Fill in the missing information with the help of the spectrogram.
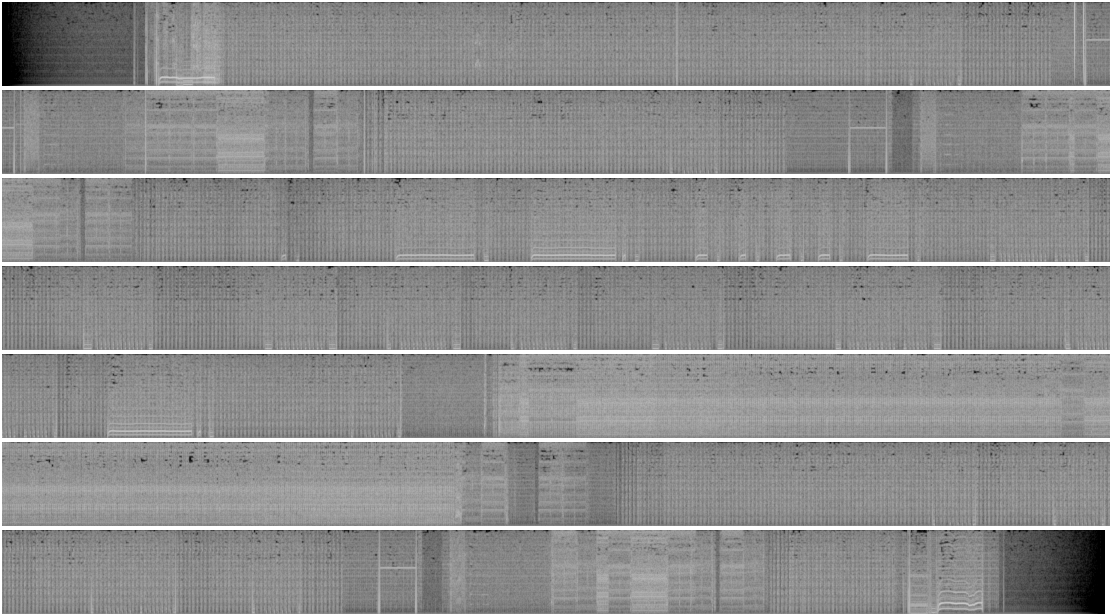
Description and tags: Compact Camera
sound-enigma, sound-trip, electronic, experimental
